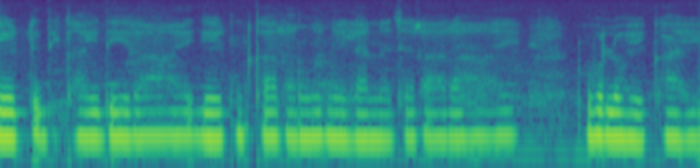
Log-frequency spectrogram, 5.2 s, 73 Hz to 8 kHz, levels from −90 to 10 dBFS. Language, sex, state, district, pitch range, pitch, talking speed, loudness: Hindi, female, Chhattisgarh, Kabirdham, 175-180 Hz, 175 Hz, 195 wpm, -18 LUFS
